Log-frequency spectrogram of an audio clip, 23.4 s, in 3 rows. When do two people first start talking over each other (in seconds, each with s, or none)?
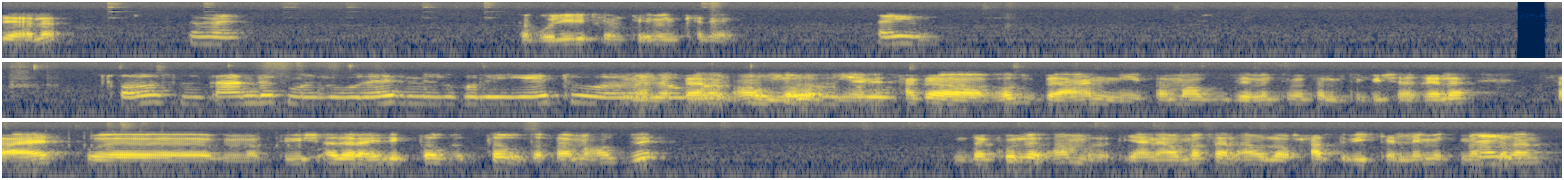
10.9 s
